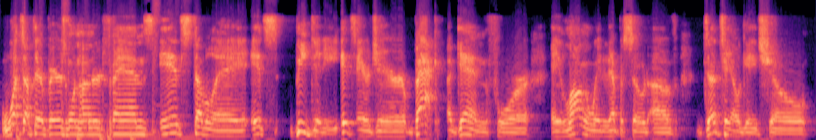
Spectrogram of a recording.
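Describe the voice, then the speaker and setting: A man with a hoarse, scratchy voice after losing it, co-hosting a casual chat show and rambling with many restarts. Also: medium pitch, expressive, slow, fairly bright tone, muffled recording, faint music behind. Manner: rambling, lots of fillers and restarts. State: hoarse, recovering lost voice. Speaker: podcast co-host.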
